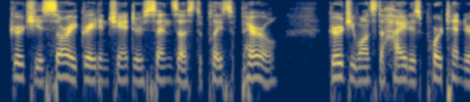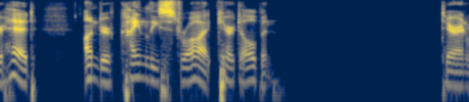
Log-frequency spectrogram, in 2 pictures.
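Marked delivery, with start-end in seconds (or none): 0.1-7.5 higher, plaintive little beast voice; timid creature. A narrator's reading. Gurgi pleading to hide at home, plaintive higher creature voice. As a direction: whine like a frightened furry creature.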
